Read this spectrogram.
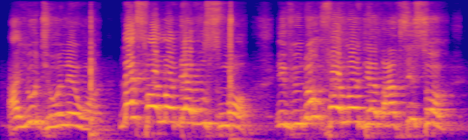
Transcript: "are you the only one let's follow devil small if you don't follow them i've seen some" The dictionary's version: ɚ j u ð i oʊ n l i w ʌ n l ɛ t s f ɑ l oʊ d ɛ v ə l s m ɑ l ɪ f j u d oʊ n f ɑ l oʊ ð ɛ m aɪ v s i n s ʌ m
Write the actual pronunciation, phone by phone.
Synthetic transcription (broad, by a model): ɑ j u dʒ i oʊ l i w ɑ l ɛ t s f ɑ l oʊ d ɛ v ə s m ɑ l ɪ f j u d oʊ n f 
